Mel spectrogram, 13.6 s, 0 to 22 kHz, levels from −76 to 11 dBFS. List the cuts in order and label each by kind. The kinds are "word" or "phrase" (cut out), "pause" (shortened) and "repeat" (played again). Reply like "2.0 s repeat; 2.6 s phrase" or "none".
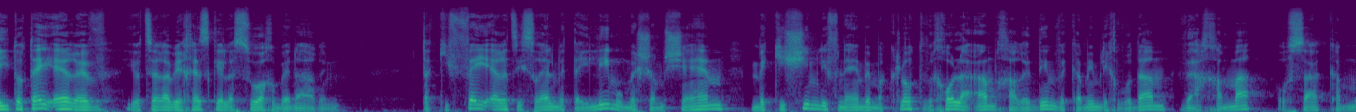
11.7 s pause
